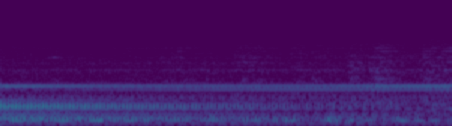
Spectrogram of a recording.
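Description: A sustained electronic keyboard chord slowly fading away, with a thin steady high tone held beneath it.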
